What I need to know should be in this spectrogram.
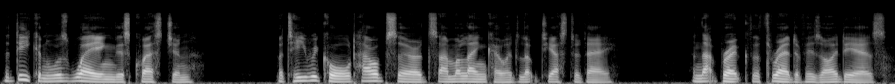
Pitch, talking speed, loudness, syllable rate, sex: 130 Hz, 155 wpm, -17 LUFS, 5.1 syllables/s, male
